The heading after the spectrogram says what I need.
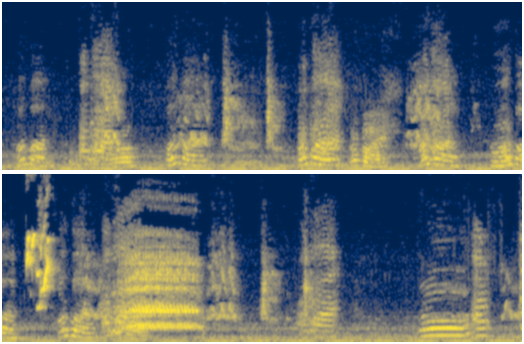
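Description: A green-winged macaw gives a run of throaty, speech-like calls, about one every second, then a harsh, rasping squawk near the middle. A steady low electrical hum runs underneath.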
